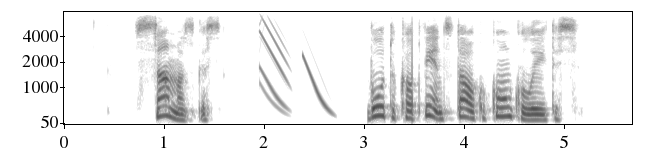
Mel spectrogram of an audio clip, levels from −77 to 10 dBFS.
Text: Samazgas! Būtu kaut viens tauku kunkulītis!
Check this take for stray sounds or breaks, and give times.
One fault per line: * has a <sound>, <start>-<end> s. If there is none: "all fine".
* has a chirp, 2.0-2.7 s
